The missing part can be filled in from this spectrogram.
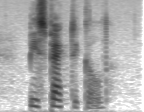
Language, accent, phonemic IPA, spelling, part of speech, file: English, US, /bɪˈspɛktəkəld/, bespectacled, adjective, En-us-bespectacled.ogg
- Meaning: Wearing spectacles (glasses)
